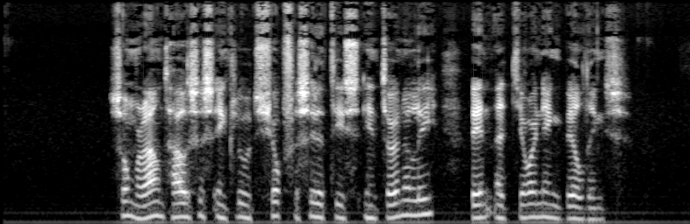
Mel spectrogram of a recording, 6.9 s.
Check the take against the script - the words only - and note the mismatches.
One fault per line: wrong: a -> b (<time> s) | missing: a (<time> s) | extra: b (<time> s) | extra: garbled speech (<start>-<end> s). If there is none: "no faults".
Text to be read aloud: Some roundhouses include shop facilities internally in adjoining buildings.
no faults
